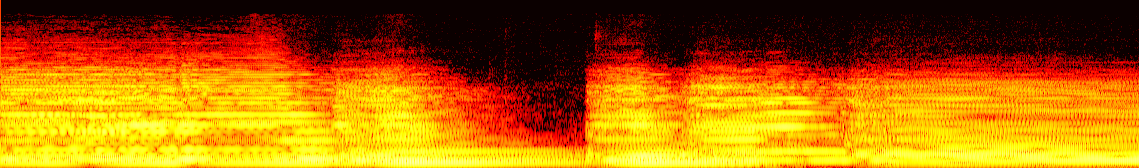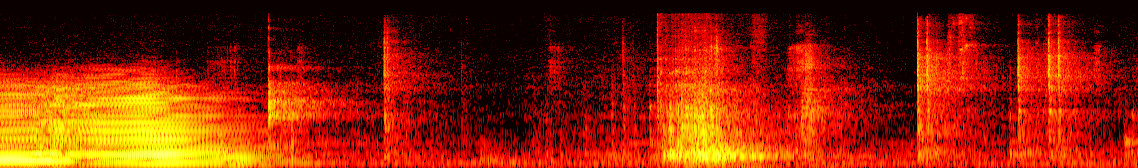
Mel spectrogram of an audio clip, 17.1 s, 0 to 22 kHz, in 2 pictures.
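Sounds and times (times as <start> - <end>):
bowed cello notes: 0.0 - 11.2.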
